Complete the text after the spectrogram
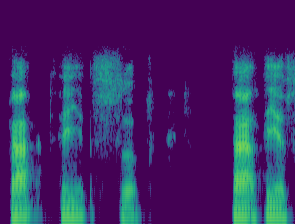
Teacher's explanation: huruf sa itu tempat keluar hurufnya ujung lidah bertemu ujung gigi atas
